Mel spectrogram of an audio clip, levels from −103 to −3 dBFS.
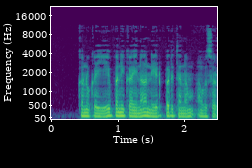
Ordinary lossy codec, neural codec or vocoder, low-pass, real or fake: MP3, 48 kbps; vocoder, 48 kHz, 128 mel bands, Vocos; 19.8 kHz; fake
